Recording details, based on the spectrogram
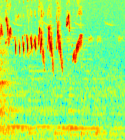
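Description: A chaffinch call plays in the Wingspan board game, a quick run of bright repeated chirps descending into a flourish, clear and close over a low steady background hum.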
